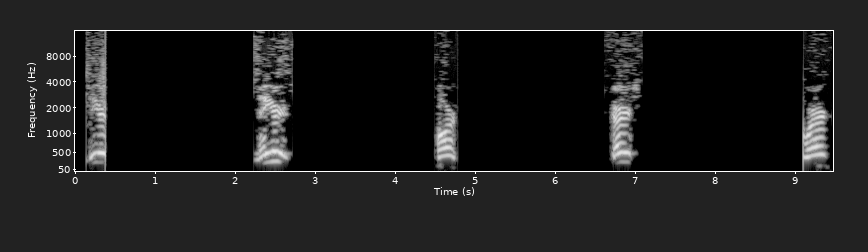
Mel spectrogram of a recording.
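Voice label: Chorley town, rhotic: dear near far cursed were working worthy share the'acorns after brother father hunger longer together; birth 1881; rhoticity; accents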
